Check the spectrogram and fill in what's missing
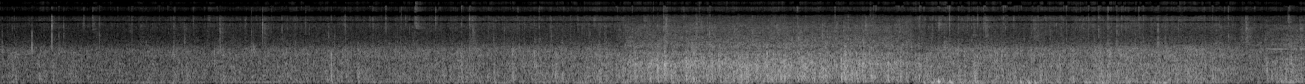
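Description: Pea-sized hail strikes an awning in a dense crackling patter, like popcorn popping, steady and close, growing heavier midway before easing slightly.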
